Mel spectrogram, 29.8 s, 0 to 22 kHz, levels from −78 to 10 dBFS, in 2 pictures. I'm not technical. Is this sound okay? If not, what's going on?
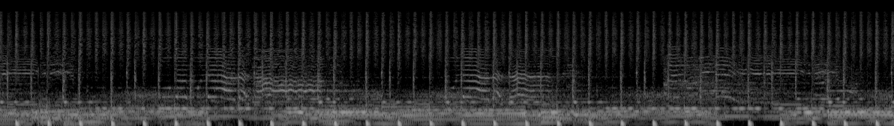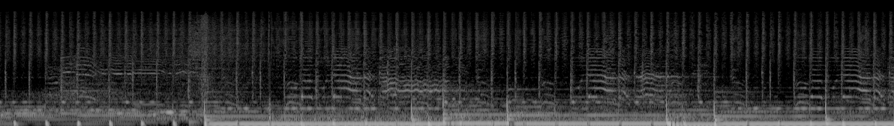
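No. A call bitrate drop happens from 0.64 to 8.53 s and again from 19.41 to 28.71 s. The call's connection seemed to shrink, so the encoder squeezed the sound into far fewer bits. The audio turns rough and muffled until quality recovers.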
